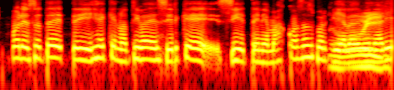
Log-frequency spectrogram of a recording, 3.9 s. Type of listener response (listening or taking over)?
taking over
